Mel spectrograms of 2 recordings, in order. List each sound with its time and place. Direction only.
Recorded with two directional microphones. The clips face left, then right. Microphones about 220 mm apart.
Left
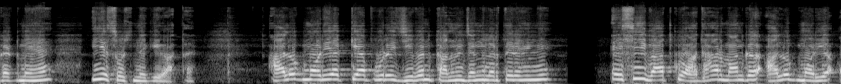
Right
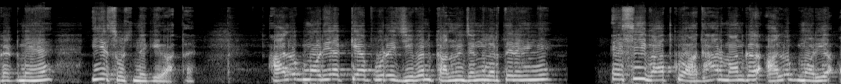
0.0 s a man's voice: 50° left (ahead or behind)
